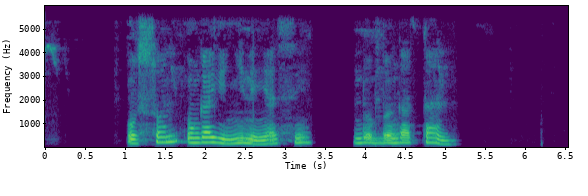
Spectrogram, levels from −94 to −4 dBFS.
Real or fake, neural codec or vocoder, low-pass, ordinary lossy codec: real; none; 5.4 kHz; Opus, 64 kbps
